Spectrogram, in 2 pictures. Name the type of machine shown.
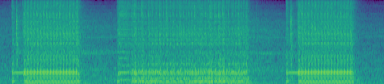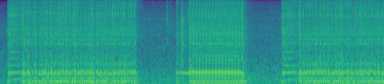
slide rail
